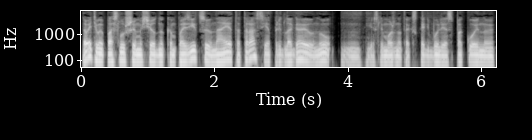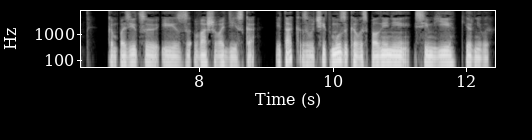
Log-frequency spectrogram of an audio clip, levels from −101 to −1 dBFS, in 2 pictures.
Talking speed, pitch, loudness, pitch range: 140 wpm, 80 Hz, -19 LUFS, 75-90 Hz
